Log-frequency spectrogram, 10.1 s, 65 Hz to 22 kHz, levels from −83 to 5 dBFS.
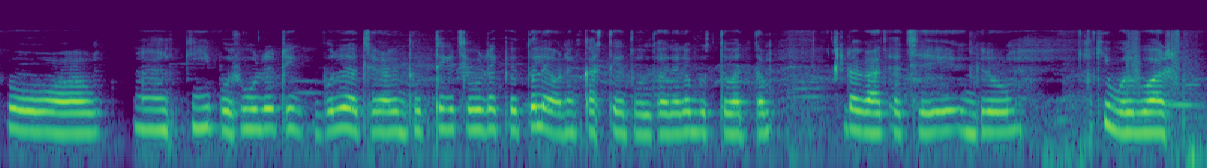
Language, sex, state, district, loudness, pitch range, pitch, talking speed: Bengali, female, West Bengal, Paschim Medinipur, -18 LUFS, 220-245 Hz, 230 Hz, 165 wpm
